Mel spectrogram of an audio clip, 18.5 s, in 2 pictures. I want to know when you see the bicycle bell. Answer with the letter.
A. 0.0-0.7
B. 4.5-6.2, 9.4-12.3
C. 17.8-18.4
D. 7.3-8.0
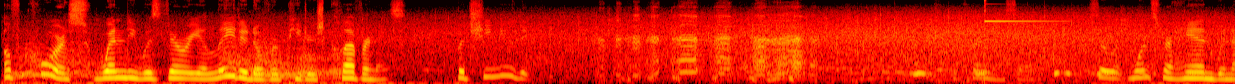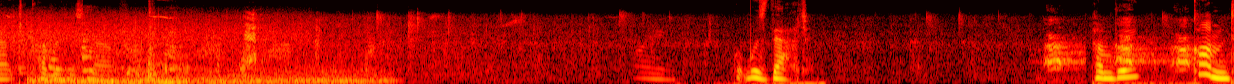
D.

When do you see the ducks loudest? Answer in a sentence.
The loudest moment of the ducks is at 6 seconds.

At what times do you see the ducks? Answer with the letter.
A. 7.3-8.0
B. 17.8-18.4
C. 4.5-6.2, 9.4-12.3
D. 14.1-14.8
C.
